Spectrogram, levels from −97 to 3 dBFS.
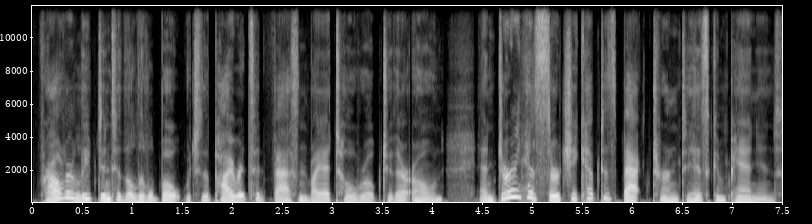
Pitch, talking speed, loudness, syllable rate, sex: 215 Hz, 240 wpm, -17 LUFS, 6.0 syllables/s, female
